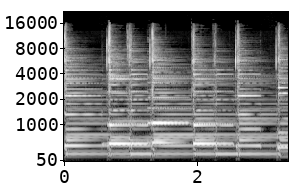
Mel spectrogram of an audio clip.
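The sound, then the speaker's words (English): Dulcimer playing Old Joe Clark with a bum diddy strum: bright, ringing strummed chords over steady droning strings, with accented strums repeating in a lilting long-short-short pattern, loud and alone. “Now, the way a lot of people would play that with a bum diddy strum might sound like this if you hear it in a dulcimer jam.”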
